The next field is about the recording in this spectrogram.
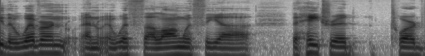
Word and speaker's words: wyvern: Now, also, the Leeds family had a family crest, which was basically a wyvern, which is, you know, wyvern, wyvern, both are correct pronunciations.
